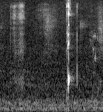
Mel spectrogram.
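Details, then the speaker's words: Baby girl with hiccups just after feeding on breast milk and formula, thought due to draining the formula fast: one brief, sharp hiccup click over steady room noise. "now she's got the hiccups because she drains the formula so fast"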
